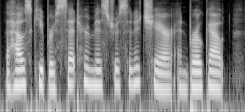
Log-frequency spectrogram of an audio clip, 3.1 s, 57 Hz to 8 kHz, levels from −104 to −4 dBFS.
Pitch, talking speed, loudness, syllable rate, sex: 175 Hz, 215 wpm, -20 LUFS, 6.0 syllables/s, female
